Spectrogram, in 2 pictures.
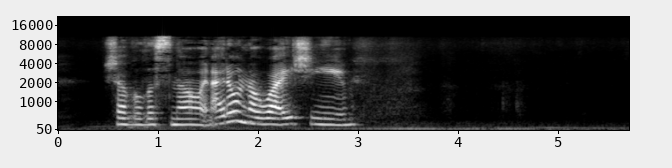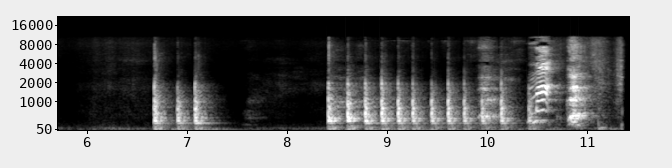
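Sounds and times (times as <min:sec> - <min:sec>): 
speech: 0:00.5 - 0:03.1
tapping on a window: 0:06.7 - 0:07.4, 0:08.4 - 0:10.4.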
